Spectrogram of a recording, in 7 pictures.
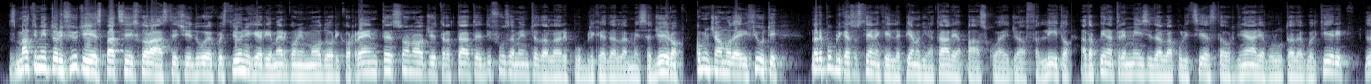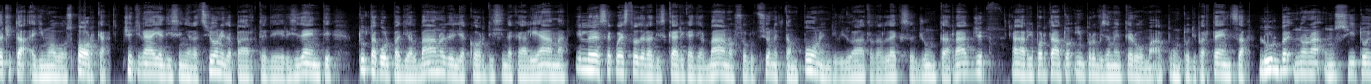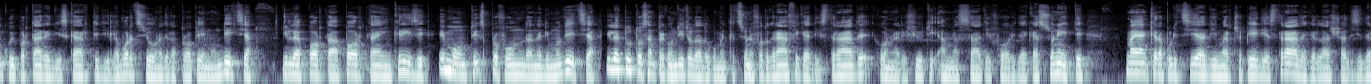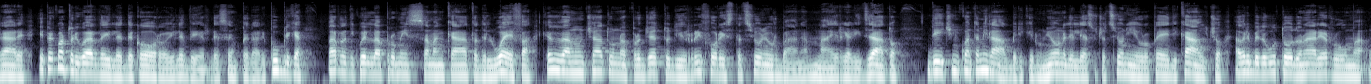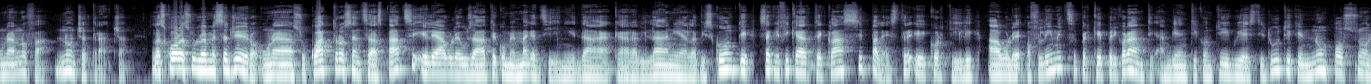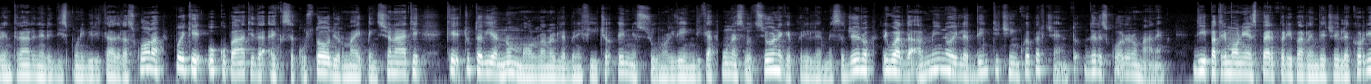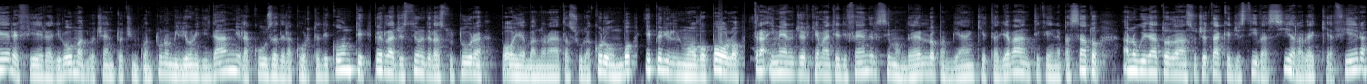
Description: Scuole romane senza aule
